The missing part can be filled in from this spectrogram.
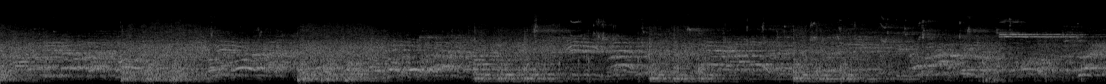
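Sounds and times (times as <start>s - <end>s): echoing indistinct voices: 0.0s - 11.0s.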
